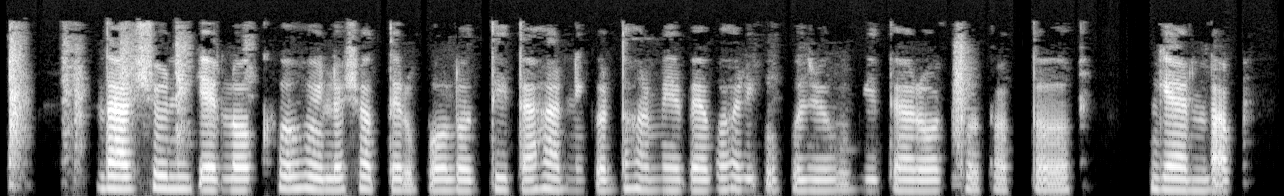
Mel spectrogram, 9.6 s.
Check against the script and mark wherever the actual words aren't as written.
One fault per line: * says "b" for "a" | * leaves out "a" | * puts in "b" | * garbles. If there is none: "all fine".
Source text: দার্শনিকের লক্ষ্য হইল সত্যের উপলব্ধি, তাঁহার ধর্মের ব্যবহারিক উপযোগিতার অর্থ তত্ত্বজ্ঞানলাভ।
* puts in "নিকট"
